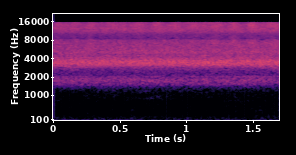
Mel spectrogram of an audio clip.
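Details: Cicadas calling in summer at the Mỹ Luôn eco-tourism site, Mekong Delta, 2021. The sound is an unvarying, intense high buzz filling the whole stretch, with no other clear sounds.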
